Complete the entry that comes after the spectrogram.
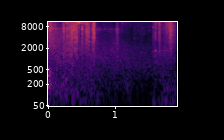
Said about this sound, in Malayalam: ഞെക്കി പിടിച്ചോണ്ടിരുന്നോണ്ട് വെടിയും പൊട്ടി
